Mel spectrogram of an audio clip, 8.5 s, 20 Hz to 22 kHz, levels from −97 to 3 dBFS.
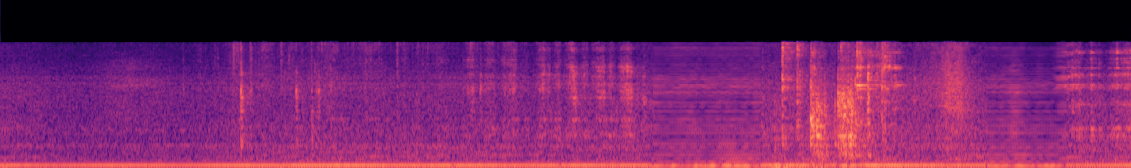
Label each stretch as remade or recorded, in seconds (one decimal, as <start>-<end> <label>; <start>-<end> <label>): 0.0-4.9 recorded; 4.9-5.7 remade; 5.7-7.4 recorded; 7.4-8.0 remade; 8.0-8.5 recorded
